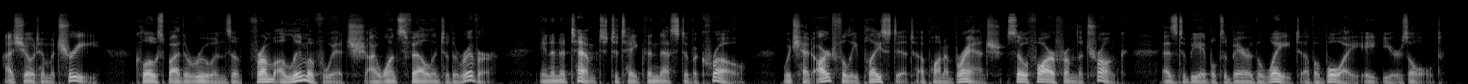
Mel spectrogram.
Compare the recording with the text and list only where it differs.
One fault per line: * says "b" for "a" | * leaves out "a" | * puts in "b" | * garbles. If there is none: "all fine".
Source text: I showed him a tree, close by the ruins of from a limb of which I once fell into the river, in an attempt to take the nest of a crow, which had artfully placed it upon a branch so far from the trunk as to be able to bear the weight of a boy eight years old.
all fine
